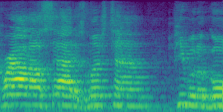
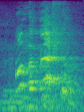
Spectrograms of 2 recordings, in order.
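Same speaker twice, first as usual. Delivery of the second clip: mock victim; 4 dB louder than usual. Mock self-pity, laughing.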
